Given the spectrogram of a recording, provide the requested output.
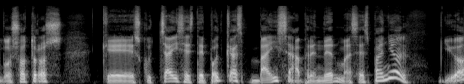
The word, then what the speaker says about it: vais: It's almost like one syllable. You're pronouncing it ever so slightly as two syllables there, vais. But run them together and just say vais.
